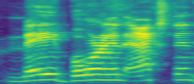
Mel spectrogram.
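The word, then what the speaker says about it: Mae Boren Axton: So you guys, Hoy also has a famous grandmother, May Borin Axton. Did I pronounce it right?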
